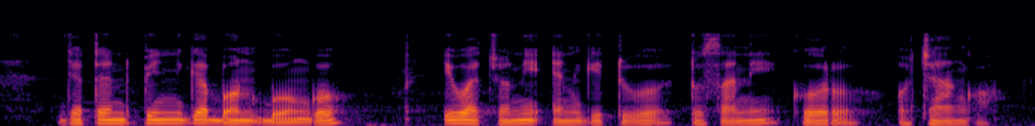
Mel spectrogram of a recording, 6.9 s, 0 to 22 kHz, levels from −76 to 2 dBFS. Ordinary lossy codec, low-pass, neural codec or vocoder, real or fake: none; 7.2 kHz; none; real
